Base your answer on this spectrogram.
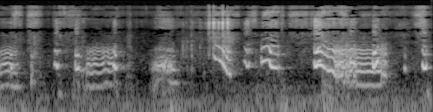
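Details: Nine Jindo puppies at play in their mother's care, giving squeaky whimpers and whines that arch up and slide down, several overlapping in quick bursts, with brief rustling between.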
